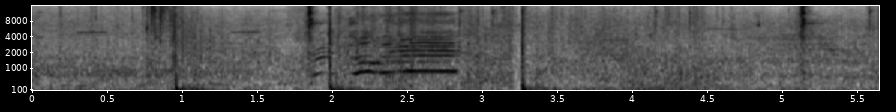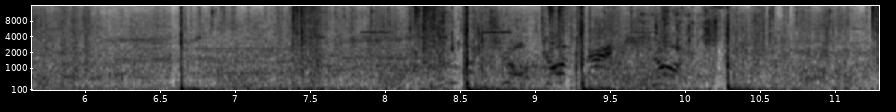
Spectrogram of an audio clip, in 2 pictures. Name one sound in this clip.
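A crossbow fires bolts with sharp thwacks.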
